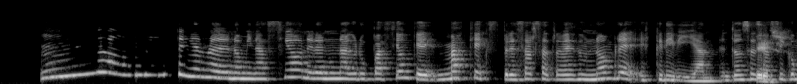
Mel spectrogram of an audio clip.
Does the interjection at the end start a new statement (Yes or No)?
No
